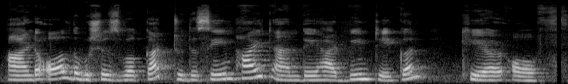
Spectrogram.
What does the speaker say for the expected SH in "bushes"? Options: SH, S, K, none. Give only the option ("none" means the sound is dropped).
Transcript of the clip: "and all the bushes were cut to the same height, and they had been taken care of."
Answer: SH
